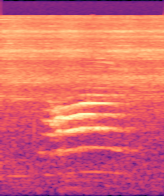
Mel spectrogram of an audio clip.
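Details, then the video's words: Fifi, a male house cat known for talking back to his owner, gives one clear, slightly rising then falling meow lasting under a second, replying after a question in Tagalog, with a faint room hum beneath. "TALKING CAT FIFI"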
